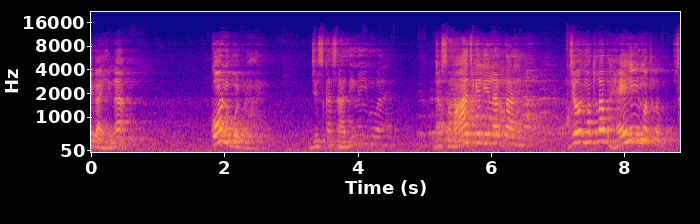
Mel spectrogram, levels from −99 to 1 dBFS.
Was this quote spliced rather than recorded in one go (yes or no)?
no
